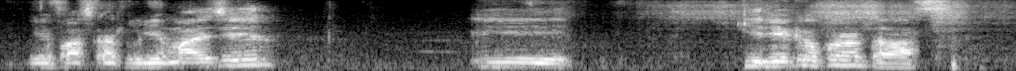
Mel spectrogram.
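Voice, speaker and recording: A man with a medium pitch and ordinary pitch variation speaks at a fairly slow pace, with noticeable background noise behind him. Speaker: repentista poet. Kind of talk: casual interview chat.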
